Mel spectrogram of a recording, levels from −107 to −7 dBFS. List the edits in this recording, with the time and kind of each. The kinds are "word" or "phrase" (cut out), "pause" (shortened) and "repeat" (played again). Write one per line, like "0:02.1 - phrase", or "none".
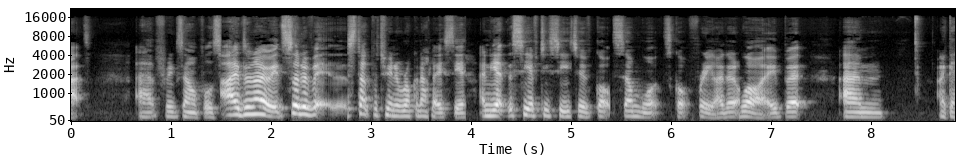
0:01.5 - word
0:02.1 - word
0:02.8 - word
0:03.6 - word
0:03.9 - word
0:05.0 - word
0:05.4 - word
0:06.7 - word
